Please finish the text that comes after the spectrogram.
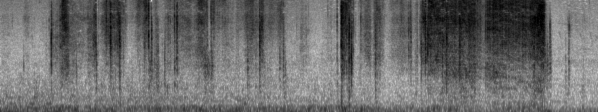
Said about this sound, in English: I'm ripping this out of my notebook.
